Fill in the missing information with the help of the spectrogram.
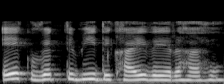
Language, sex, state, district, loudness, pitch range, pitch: Hindi, female, Uttar Pradesh, Lucknow, -15 LUFS, 200-235 Hz, 220 Hz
